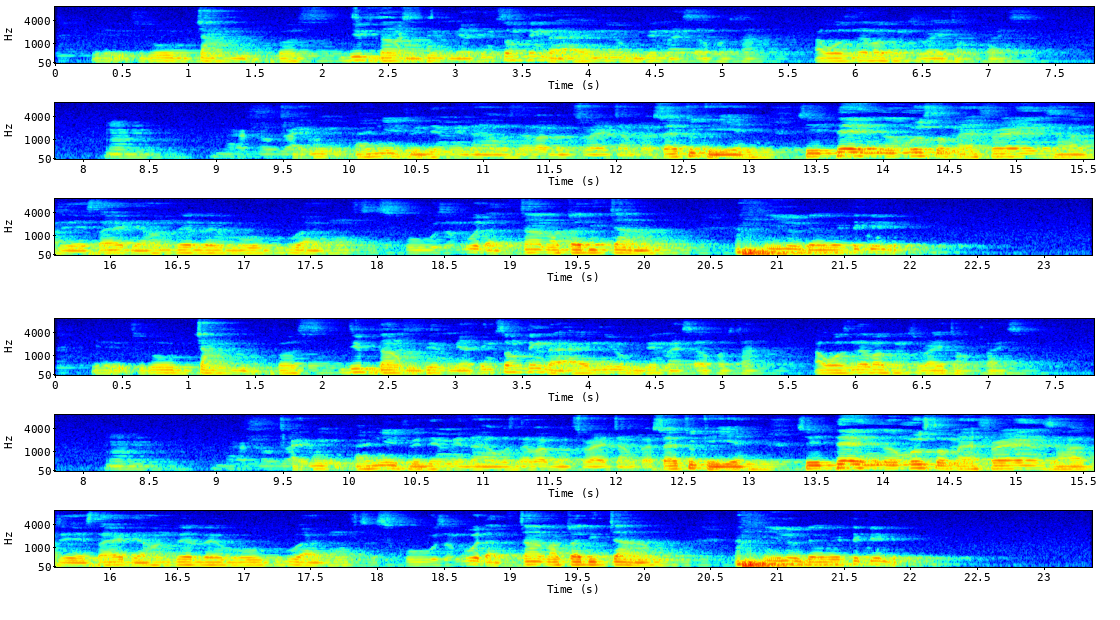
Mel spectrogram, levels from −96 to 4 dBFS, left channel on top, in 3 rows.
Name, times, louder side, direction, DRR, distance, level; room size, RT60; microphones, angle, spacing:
voice 1, 0.3-5.3 5.7-7.1 9.6-13.0 13.4-20.2 20.7-21.9, right 1 dB, 50° right, 4 dB, 0.7 m, -27 dB
voice 2, 8.2-8.6 9.0-10.1, left 2 dB, 70° left, 8 dB, 0.8 m, -45 dB
9.5 x 5.9 x 7.7 m, 1.3 s
head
